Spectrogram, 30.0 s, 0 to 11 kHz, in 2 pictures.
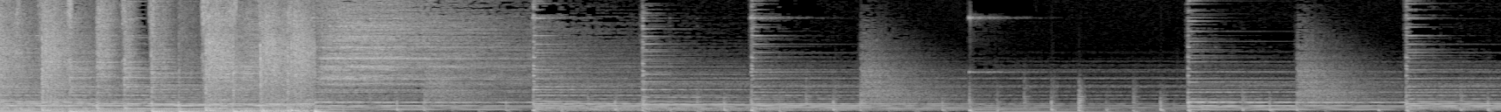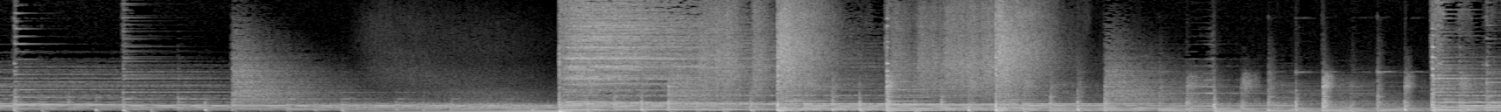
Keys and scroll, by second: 0.6-5.0 typing, 5.5 Return, 6.8 v, 8.0 ctrl+d, 8.5 Left, 10.5-12.1 typing, 18.5-19.3 typing, 21.3 ctrl+d, 21.5 Left, 21.6 Left, 21.7 Left, 22.6 Left, 24.0-25.3 typing, 26.0 Return, 27.2-30.0 typing.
